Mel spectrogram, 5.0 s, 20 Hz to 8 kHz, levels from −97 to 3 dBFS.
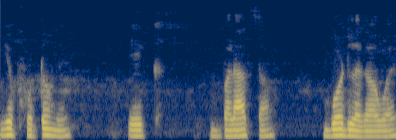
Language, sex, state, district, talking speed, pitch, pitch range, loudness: Hindi, male, Chhattisgarh, Bastar, 120 wpm, 120 Hz, 115-130 Hz, -19 LUFS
